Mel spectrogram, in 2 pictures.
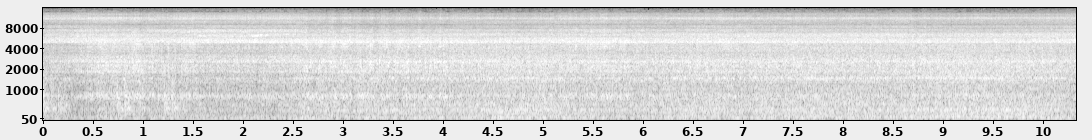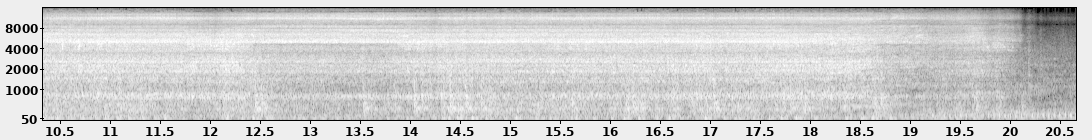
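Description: An abandoned van's two-stroke engine runs steadily with throttle applied, a loud, continuous roaring hiss that holds for about twenty seconds before easing slightly at the end.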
